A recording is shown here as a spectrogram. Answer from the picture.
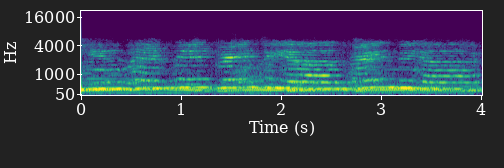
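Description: Karaoke singing: a voice singing into a microphone over a music backing track, with held and gliding notes.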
